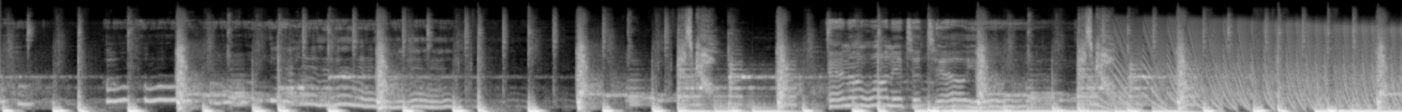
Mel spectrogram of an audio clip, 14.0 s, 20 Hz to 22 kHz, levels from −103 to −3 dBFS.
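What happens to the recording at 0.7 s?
Nothing goes wrong at 0.7 s; the audio plays through that moment intact, with no dropout, click or distortion.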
